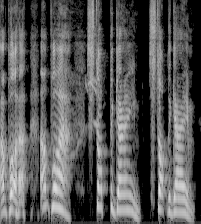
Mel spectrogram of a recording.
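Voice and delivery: very high, very slow, drawn-out shouted call. Retelling a coach's call across the ground after halftime: imitating Michael Voss yelling. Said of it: "Michael Voss has yelled out".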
